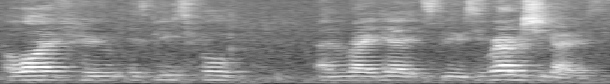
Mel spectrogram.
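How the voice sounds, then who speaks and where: A man in his twenties giving a wedding toast to guests as best man, jokey and a little halting. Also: mid-range voice, little pitch movement, warm tone. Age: 20s. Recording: roomy, distant mic, noisy venue.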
